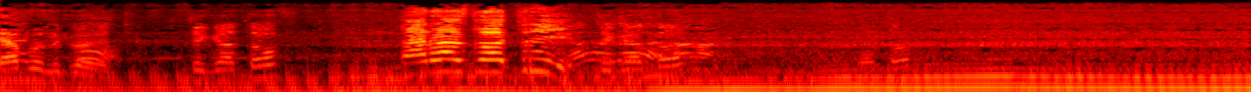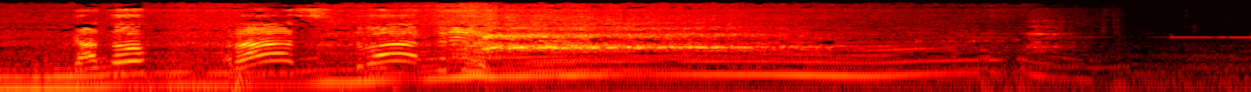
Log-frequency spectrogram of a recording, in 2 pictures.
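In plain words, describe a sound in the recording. A car engine revs loudly and rises in pitch close by.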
